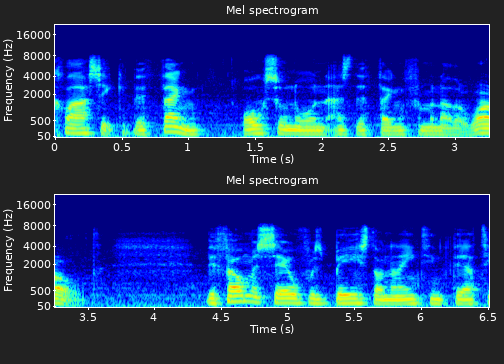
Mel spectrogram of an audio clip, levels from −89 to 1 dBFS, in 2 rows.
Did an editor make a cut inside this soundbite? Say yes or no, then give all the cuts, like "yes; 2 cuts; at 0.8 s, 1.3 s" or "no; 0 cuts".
no; 0 cuts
